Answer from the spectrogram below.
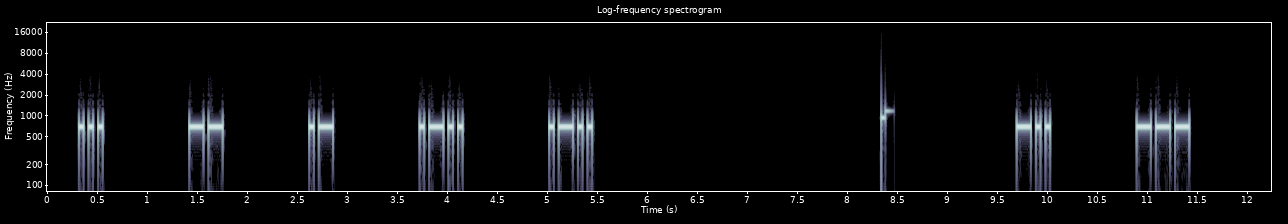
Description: Morse code, heard as a keyed tone, about 25 wpm, spaced as for 9 wpm, 700 Hz. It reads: SMALL DO
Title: 6x Character Spacing - Top 200 Words - 25wpm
